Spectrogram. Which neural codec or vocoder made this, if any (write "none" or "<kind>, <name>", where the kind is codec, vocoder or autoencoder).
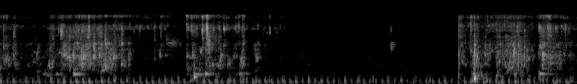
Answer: none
